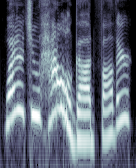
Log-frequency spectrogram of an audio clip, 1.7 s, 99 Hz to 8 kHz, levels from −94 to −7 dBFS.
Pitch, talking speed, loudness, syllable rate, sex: 320 Hz, 175 wpm, -14 LUFS, 4.4 syllables/s, female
